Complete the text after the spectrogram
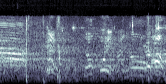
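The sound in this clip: A basketball bounces, giving a few sharp, hollow thuds at uneven intervals, with people talking over the bouncing throughout.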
